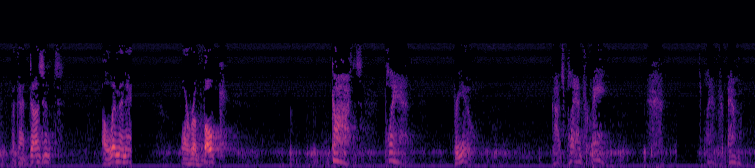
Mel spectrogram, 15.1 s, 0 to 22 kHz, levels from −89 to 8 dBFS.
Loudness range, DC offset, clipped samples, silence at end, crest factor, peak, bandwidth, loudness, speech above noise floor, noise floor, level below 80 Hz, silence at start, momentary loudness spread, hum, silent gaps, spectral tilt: 13 LU; under 0.1%; under 0.1%; 0 s; 26 dB; -16 dBFS; 7.6 kHz; -40 LUFS; 28 dB; -67 dBFS; -68 dBFS; 0 s; 26 LU; none; none; -4 dB/octave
